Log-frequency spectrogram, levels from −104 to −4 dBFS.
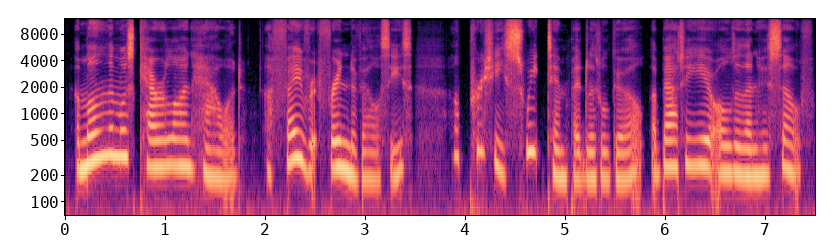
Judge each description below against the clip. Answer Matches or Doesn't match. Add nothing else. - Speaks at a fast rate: Doesn't match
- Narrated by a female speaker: Matches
